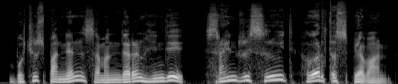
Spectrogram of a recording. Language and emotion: Kashmiri, surprised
